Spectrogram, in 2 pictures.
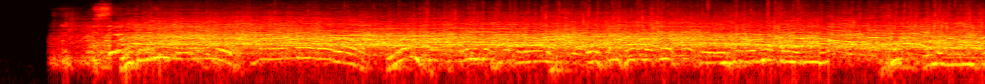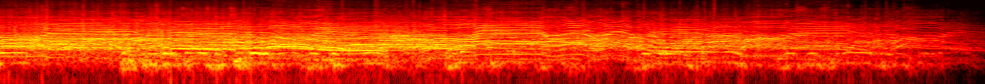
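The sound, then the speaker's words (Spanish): A large crowd of villagers in El Palmar, Murcia, Spain, watching a tennis match on giant screens, shouts, chants and cheers nonstop, a dense roar of many overlapping voices with bursts of laughter and whoops, loud, rising quickly and fading slightly near the end. “Hubo gritos y cantos y fiesta.”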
